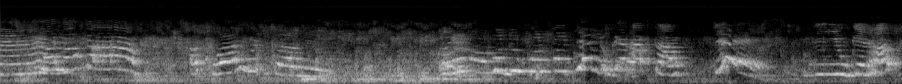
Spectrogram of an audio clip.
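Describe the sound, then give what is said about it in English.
Hot water pours steadily into a bathtub to freshen up the bath water, a continuous rushing hiss beneath lively, overlapping children's voices chattering and calling out throughout. “Here, let's freshen up this water. I'm gonna put some hot water in here.”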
